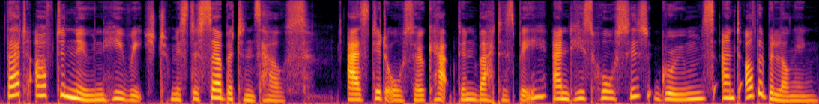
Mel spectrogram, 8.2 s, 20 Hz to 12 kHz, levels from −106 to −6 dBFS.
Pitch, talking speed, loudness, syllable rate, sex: 195 Hz, 140 wpm, -23 LUFS, 4.5 syllables/s, female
